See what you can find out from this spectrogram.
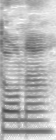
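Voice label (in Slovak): "tôňa", Slovak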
